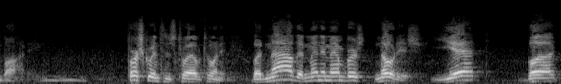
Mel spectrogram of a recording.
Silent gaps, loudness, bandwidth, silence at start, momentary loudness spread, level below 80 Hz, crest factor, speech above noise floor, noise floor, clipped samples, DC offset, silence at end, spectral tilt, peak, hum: none; -18 LUFS; 9.4 kHz; 0 s; 19 LU; -56 dBFS; 16 dB; 29 dB; -47 dBFS; under 0.1%; under 0.1%; 0.05 s; -6 dB/octave; -4 dBFS; none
